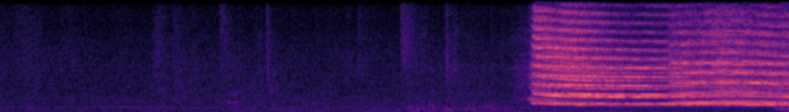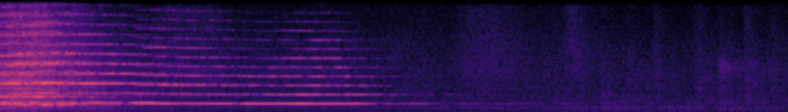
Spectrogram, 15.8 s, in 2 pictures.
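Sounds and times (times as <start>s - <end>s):
grates opening at Nyíregyháza zoo: 5.3s - 12.6s
Asian elephant trumpeting at Nyíregyháza zoo: 5.3s - 12.7s.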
